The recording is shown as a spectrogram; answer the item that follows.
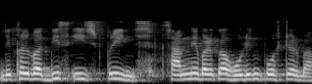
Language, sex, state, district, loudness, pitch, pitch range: Bhojpuri, female, Uttar Pradesh, Gorakhpur, -14 LUFS, 240 Hz, 225-255 Hz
